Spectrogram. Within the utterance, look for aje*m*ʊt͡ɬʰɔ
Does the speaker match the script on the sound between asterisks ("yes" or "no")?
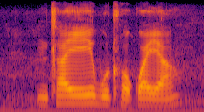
no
